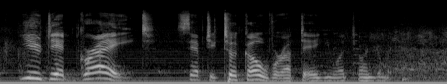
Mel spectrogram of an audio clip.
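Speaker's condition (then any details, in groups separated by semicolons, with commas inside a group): No condition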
